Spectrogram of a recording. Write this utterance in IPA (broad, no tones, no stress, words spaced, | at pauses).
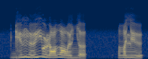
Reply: ɡʲø ŋø joɭe ðˤejøʎɐ | ðˤɨlʲø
